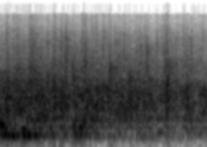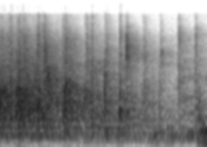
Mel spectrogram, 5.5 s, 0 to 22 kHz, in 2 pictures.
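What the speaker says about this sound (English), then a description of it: "So we can give her another round of applause." An audience at an 8th grade graduation ceremony at Hamilton School claps loudly and continuously. The applause is dense at first, then gradually thins and fades as individual claps become more distinct.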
